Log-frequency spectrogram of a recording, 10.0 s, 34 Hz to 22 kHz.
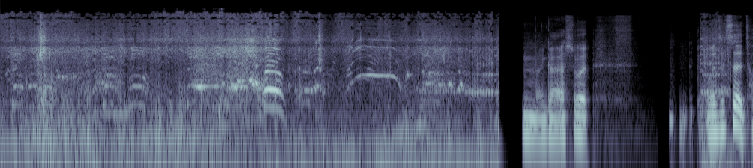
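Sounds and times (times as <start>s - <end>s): distant people shouting: 0.0s - 3.9s.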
